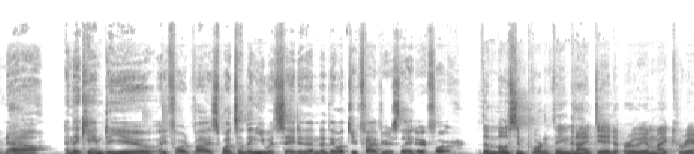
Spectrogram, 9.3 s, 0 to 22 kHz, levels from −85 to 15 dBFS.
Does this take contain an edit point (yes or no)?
yes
